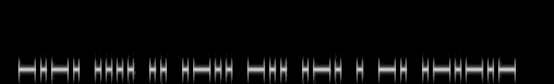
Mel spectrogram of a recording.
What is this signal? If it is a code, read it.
Morse code, heard as a keyed tone, about 22 wpm, 700 Hz. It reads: CHILDREN.
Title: Sentences from Top 1000 Words - Review Part 3 - 22wpm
